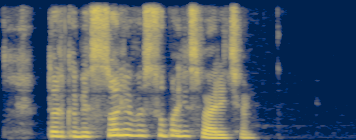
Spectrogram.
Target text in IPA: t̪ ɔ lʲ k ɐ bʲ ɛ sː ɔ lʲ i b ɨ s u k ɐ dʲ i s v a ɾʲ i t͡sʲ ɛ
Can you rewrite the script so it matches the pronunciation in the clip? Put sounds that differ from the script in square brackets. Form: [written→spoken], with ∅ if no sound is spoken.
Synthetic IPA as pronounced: t̪ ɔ lʲ k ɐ bʲ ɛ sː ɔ lʲ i [b→v] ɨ s u [k→p] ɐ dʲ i s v a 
